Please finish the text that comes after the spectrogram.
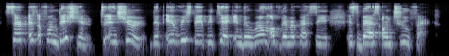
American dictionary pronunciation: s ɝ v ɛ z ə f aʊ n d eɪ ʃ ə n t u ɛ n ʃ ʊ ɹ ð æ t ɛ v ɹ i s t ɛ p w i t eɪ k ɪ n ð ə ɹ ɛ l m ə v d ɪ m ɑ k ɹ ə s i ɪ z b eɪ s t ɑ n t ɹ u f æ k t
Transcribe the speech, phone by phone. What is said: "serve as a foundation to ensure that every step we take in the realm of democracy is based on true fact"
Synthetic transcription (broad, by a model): s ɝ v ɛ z ə f aʊ n d eɪ ʃ ə n t u ɛ n ʃ ʊ ɹ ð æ t ɛ v ɹ i s t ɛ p w i t eɪ k ɪ n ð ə ɹ ɛ l m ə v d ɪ m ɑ k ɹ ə s i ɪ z b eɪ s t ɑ n t ɹ u f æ k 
